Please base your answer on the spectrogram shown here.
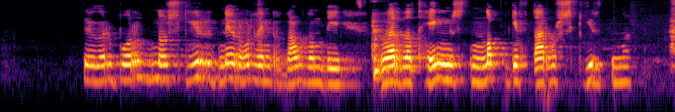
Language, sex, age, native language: Icelandic, female, 20-29, Icelandic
